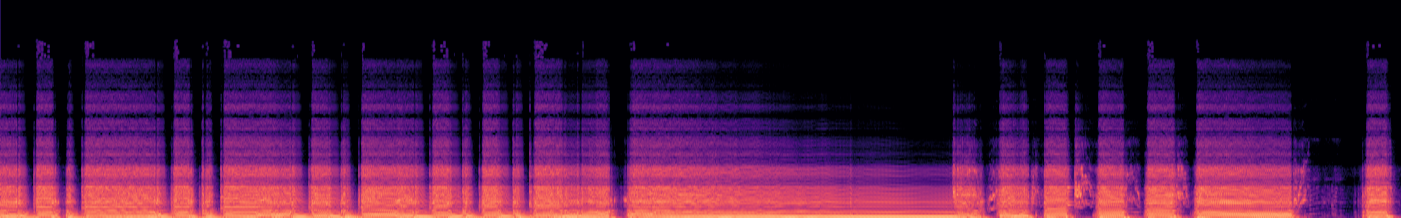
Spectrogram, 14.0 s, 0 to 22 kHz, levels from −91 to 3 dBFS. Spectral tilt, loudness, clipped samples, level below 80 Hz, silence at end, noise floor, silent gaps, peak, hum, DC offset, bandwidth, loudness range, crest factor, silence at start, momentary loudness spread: -6 dB/octave; -16 LUFS; under 0.1%; -50 dBFS; 0.05 s; -52 dBFS; none; -4 dBFS; none; under 0.1%; 12 kHz; 2 LU; 12 dB; 0 s; 3 LU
